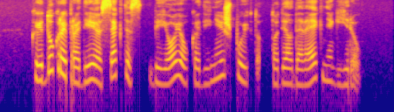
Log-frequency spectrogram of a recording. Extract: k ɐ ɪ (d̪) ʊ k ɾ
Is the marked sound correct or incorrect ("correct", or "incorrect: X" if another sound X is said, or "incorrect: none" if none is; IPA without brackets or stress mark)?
correct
